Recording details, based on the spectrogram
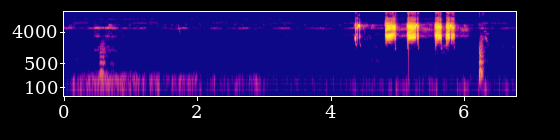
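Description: A black francolin gives a quick burst of four or five harsh, grating, high notes in under two seconds, after a quiet stretch with low rumbling background noise.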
